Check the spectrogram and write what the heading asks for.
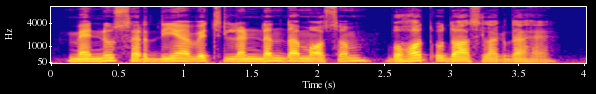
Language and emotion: Punjabi, sad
